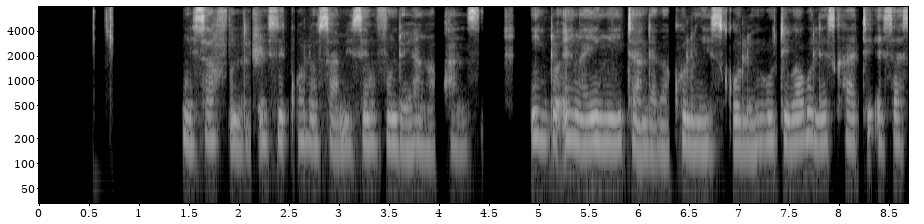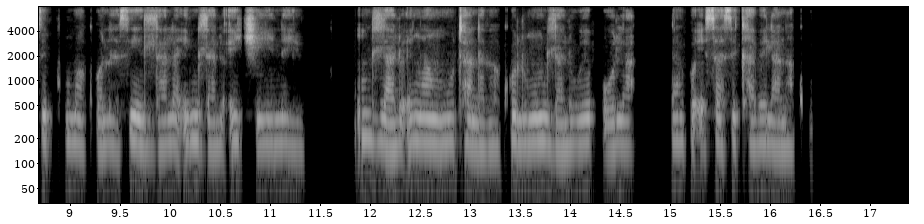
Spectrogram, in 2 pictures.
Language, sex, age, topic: North Ndebele, female, 36-49, education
